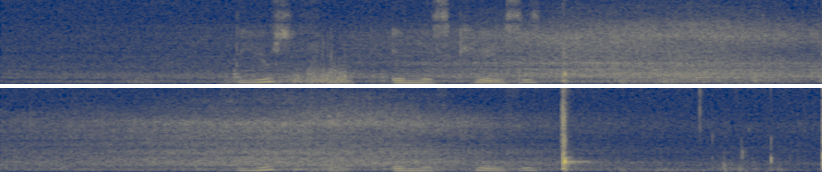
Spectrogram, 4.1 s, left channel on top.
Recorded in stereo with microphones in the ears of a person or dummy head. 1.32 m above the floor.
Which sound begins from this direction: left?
A woman speaking, at 1.2 s.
